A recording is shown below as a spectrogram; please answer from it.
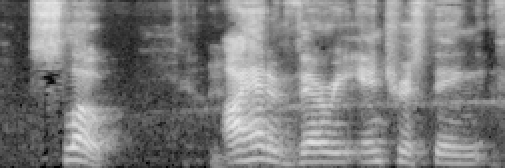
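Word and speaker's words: Sloot: may get the truth out of Mr Vander Sloat and I learned something new every day and today I learned it is pronounced slope I had a very interesting Theory um that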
